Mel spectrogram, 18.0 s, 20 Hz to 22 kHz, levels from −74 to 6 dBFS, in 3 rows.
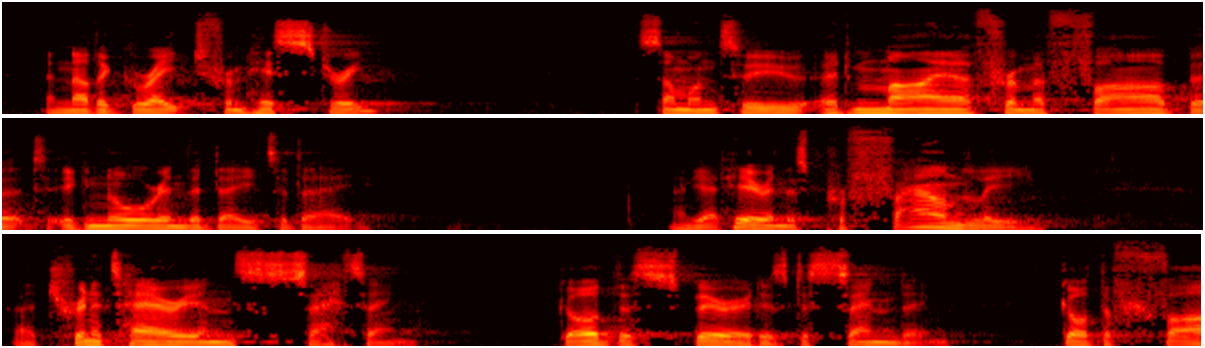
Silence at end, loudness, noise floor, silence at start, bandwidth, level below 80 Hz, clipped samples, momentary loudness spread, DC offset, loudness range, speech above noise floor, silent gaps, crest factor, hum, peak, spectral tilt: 0 s; -30 LUFS; -72 dBFS; 0.25 s; 16.5 kHz; -58 dBFS; under 0.1%; 12 LU; under 0.1%; 5 LU; 42 dB; none; 20 dB; none; -12 dBFS; -4 dB/octave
